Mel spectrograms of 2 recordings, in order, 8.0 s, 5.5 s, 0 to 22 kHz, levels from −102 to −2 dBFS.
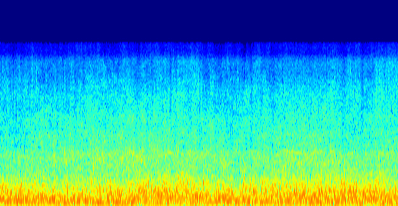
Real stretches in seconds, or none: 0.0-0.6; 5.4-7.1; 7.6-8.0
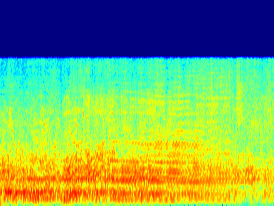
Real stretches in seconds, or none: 2.2-4.6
